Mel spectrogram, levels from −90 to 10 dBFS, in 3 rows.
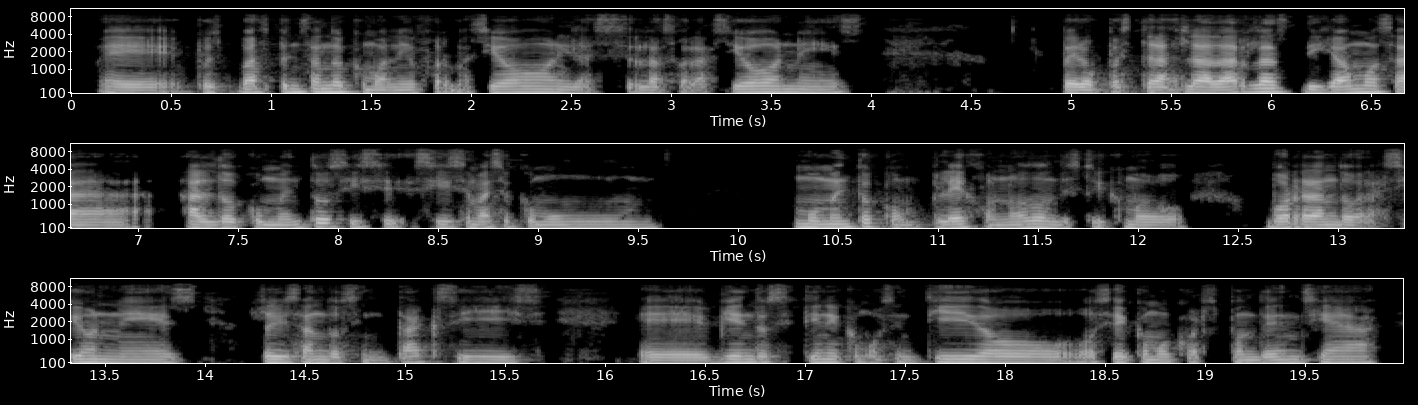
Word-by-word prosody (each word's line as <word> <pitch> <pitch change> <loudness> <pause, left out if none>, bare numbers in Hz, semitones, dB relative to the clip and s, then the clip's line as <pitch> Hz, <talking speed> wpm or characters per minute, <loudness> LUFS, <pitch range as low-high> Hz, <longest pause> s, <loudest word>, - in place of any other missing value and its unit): eh, 105 -1 0
pues, 110 0 -4
vas 115 +1 +2
pensando 130 0 +3
como 110 -4 -2
la 105 - -2
información 120 0 -1
y - - -2
las 110 +1 -7
las 105 -1 -3
oraciones 120 +1 0 1.0
pero, 110 -1 +6
pues, 105 +1 -5
trasladarlas, 115 +4 +5
digamos, 115 +2 +3
a 105 0 +1 0.3
al 115 -2 +4
documento 110 +4 +1
sí 140 -4 -5
se 125 0 -4
sí 115 - -5
se 115 - -7
me 110 - +2
hace 120 +2 -5
como 110 -3 -2
un 110 0 -5 0.7
un 125 - 0
momento 120 +3 +3
complejo, 115 0 0
¿no?, 110 +2 0
donde 120 -3 +2
estoy - - -6
como 105 -1 -2 0.4
borrando 110 -2 +4
oraciones, 110 0 -1 0.3
revisando 115 -2 +2
sintaxis, 110 +1 -5 0.4
eh, 105 0 +1
viendo 115 0 +1
si 115 - -12
tiene 120 -1 -1
como 115 -1 -8
sentido 115 +1 +1
o 110 -1 0
si - - 0
hay 115 - +1
como 110 0 -2
correspondencia. 115 +2 -3
115 Hz, 145 wpm, -24 LUFS, 110-120 Hz, 1.0 s, pero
